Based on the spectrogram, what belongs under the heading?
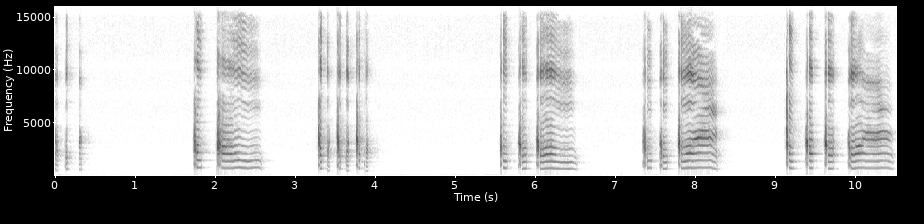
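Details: Pet Indian ringneck parakeet, a green pied male, repeating words nonstop when relaxed: clusters of quick clipped syllables ending in a longer wavering nasal phrase, repeated roughly every two seconds.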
